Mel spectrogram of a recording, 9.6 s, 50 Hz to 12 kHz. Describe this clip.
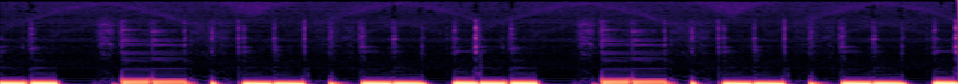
FunkBass GrooveLo0p Gm 1
Funk Bass Groove | Fender Jazz Bass
Bass, Funk-Bass, Beat, Ableton-Bass, Fender-Jazz-Bass, Compressor, Fender-PBass, Bass-Loop, Bass-Samples, Logic-Loop, Synth-Bass, Bass-Recording, Funk, Soul, Jazz-Bass, Synth-Loop, Groove, Bass-Groove, Drums, New-Bass, Hip-Hop, Funky-Bass-Loop, Ableton-Loop, Bass-Sample, Fretless, Loop-Bass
